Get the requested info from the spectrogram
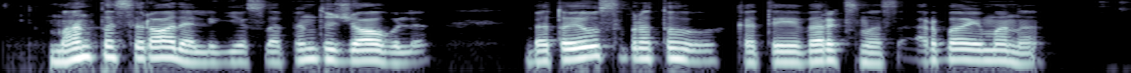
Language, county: Lithuanian, Kaunas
